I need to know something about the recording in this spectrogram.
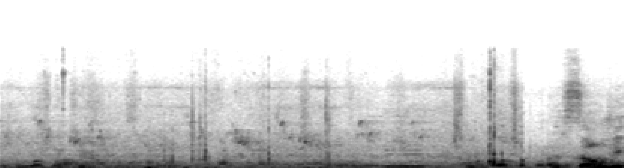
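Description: A middle-aged man talks calmly close by, outdoors.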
